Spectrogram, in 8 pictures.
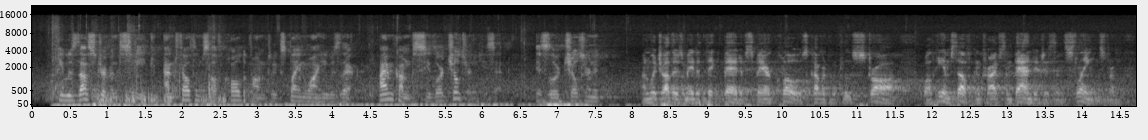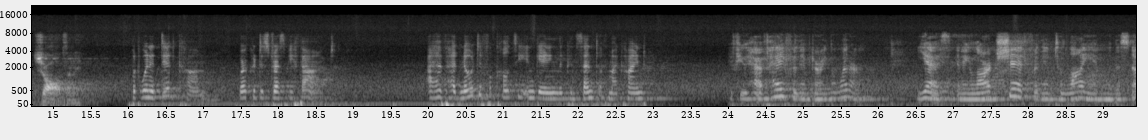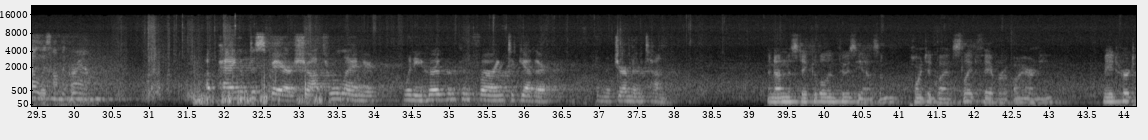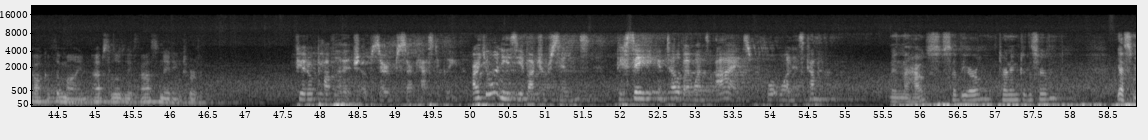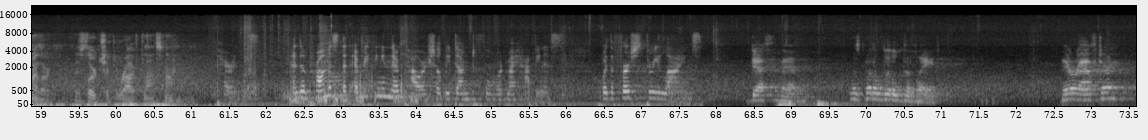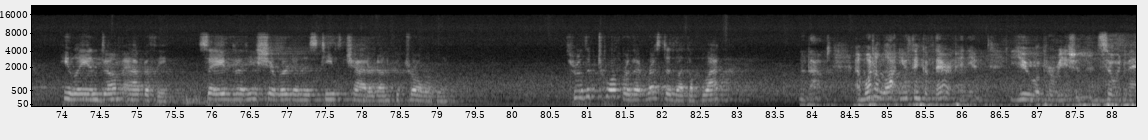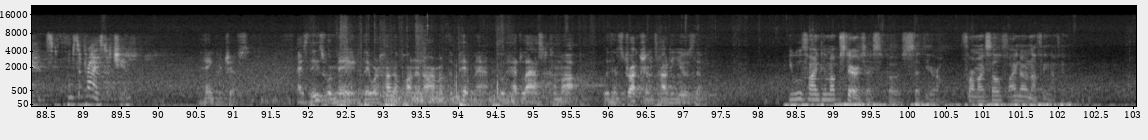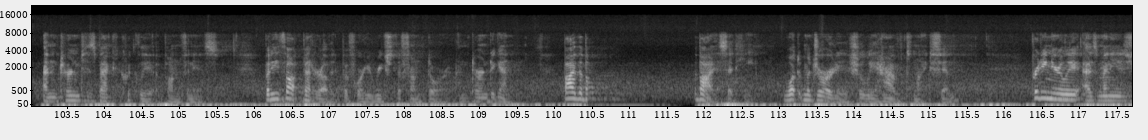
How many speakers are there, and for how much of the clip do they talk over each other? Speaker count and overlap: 7, no overlap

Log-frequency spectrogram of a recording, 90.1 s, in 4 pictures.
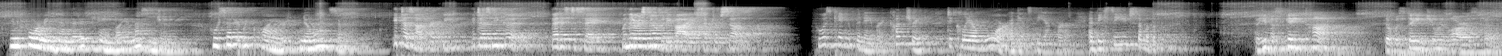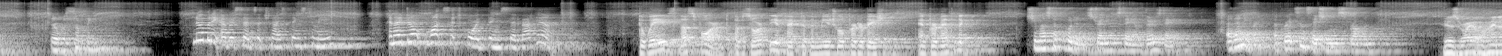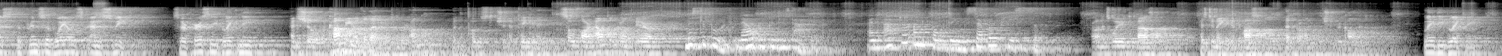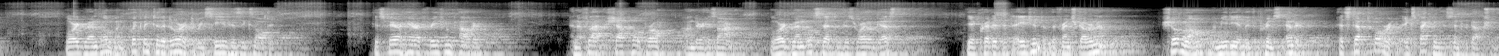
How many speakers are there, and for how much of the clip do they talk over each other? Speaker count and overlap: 9, no overlap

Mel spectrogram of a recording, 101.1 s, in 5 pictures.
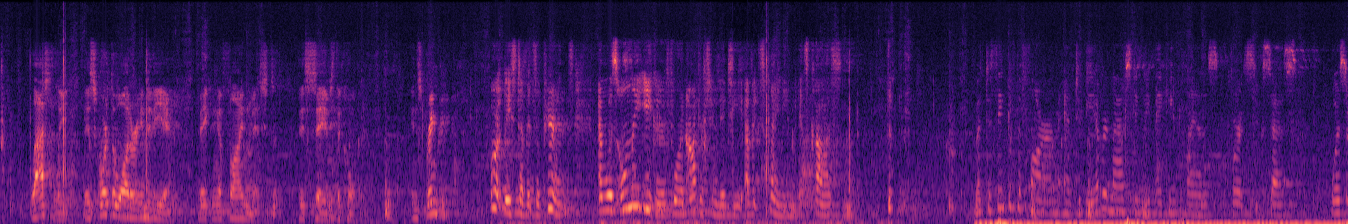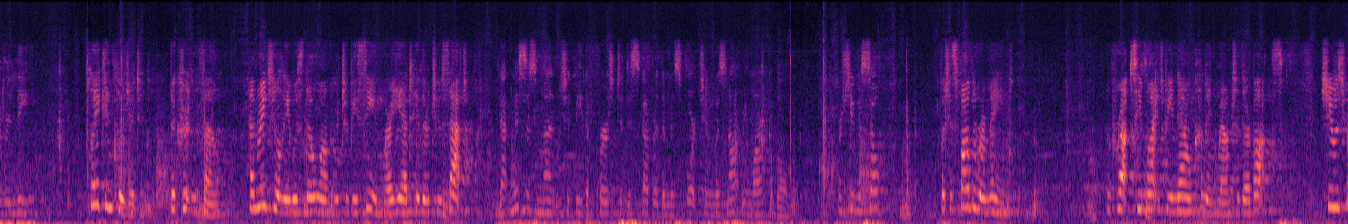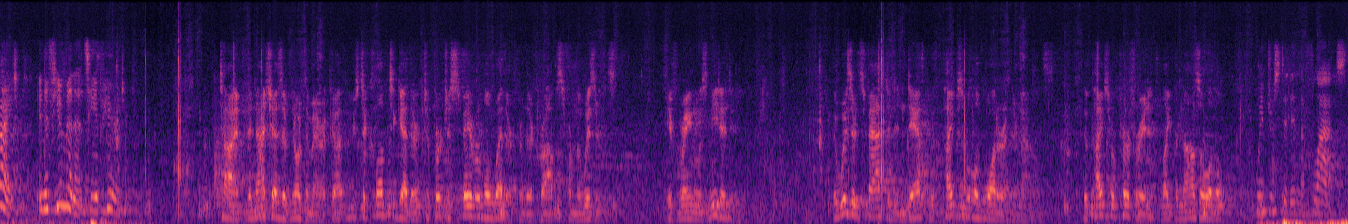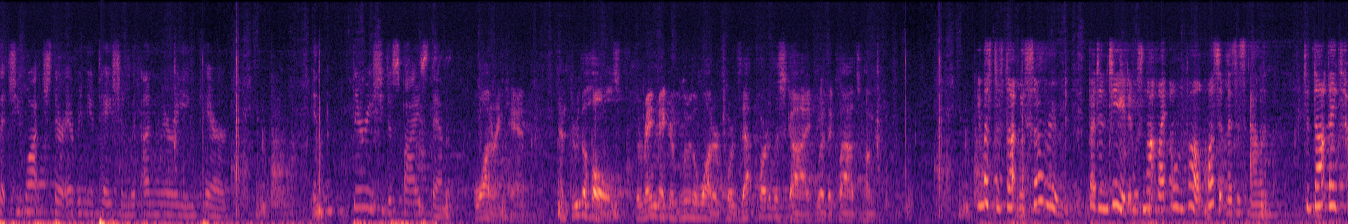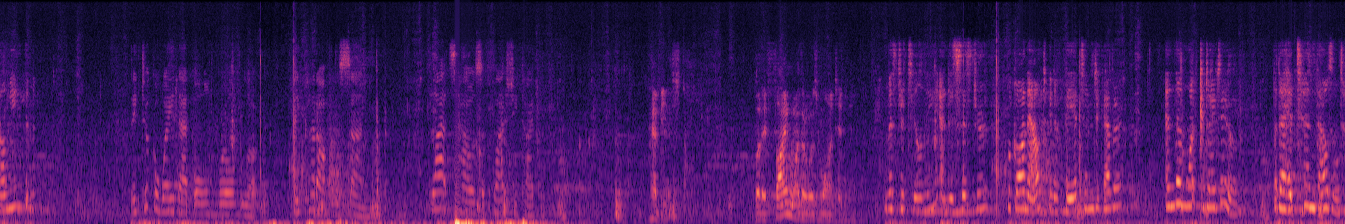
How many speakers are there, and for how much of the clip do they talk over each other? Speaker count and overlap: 3, no overlap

